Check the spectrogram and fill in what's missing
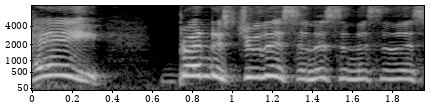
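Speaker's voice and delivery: high, loud hail into a list; pestering demands. Retold or imitated. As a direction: hail him loudly, then pile on orders. Publisher piling demands on writer.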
